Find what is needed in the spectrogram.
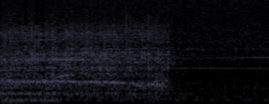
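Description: Guitar notes played slowly and left ringing, with one note bending down in pitch, before the playing dies away a little past a second in.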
